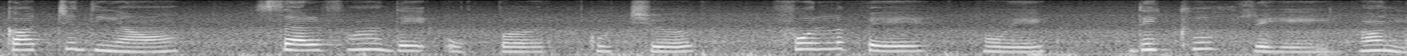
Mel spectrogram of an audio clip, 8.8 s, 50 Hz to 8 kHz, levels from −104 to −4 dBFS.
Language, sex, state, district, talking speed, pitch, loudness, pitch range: Punjabi, female, Punjab, Kapurthala, 80 wpm, 250 Hz, -19 LUFS, 215-295 Hz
